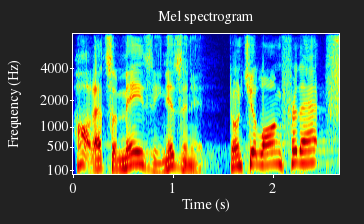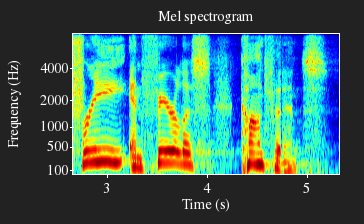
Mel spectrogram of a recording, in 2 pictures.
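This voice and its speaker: A man's voice: high-pitched, big pitch swings, measured pace, a little mellow. A middle-aged man preaching a sermon as pastor, earnest and restarting words as he builds each thought. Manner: earnest, repeats words when starting a thought. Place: church sanctuary. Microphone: lectern microphone. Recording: church hall reverb.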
